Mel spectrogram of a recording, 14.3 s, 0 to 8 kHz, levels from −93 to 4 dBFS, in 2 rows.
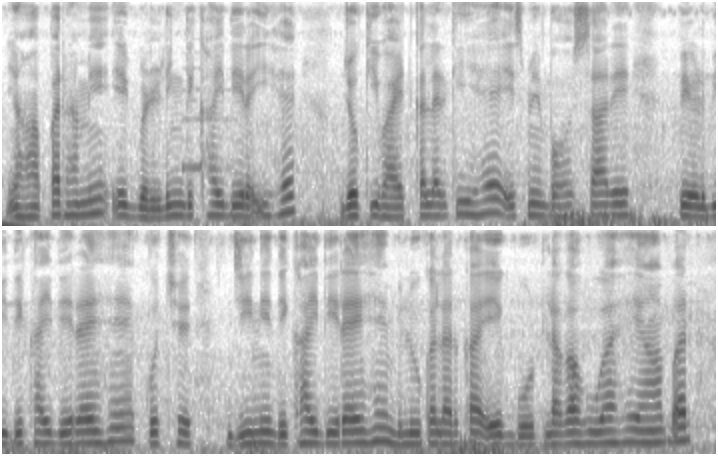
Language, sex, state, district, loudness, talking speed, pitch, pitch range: Hindi, male, Maharashtra, Dhule, -34 LUFS, 170 wpm, 150 Hz, 140-155 Hz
